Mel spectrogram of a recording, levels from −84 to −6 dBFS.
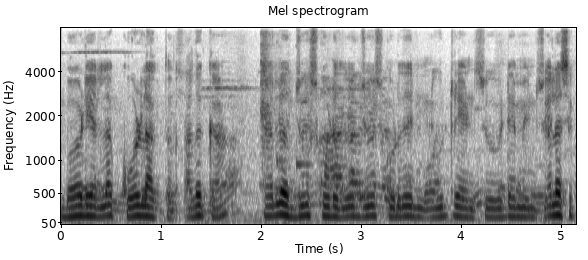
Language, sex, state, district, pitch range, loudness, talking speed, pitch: Kannada, male, Karnataka, Raichur, 135-155 Hz, -18 LUFS, 175 wpm, 150 Hz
